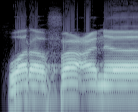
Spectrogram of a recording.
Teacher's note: الف مدہ کو ایک الف کے برابر کھینچ کر پڑھیں گے۔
